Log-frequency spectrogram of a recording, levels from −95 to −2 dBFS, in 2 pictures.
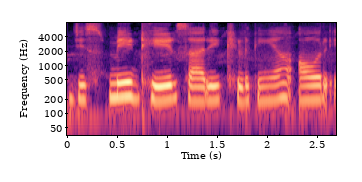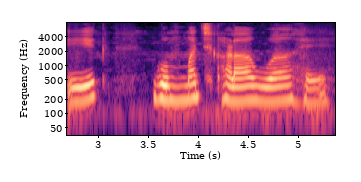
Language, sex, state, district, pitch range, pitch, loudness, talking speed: Hindi, female, Uttar Pradesh, Lucknow, 185-210 Hz, 190 Hz, -16 LUFS, 110 wpm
